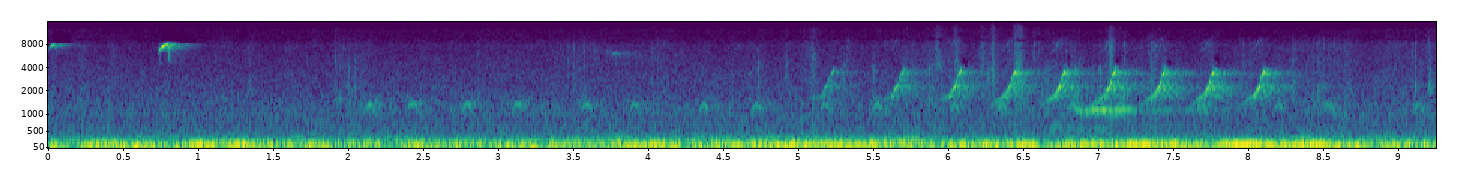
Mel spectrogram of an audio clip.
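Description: A small songbird singing faintly: soft repeated notes, then a series of about nine quick rising notes, about three a second, over a steady low hum.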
